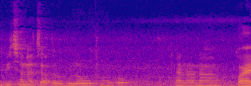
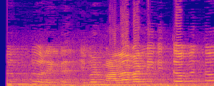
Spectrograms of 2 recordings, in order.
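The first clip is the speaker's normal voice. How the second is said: put-on baby talk; 9 semitones higher, 14 dB louder than usual. Cooing while dressing up Apu.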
